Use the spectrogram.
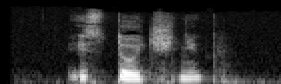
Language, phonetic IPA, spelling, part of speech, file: Russian, [ɪˈstot͡ɕnʲɪk], источник, noun, Ru-источник.ogg
- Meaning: 1. spring (water source) 2. source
